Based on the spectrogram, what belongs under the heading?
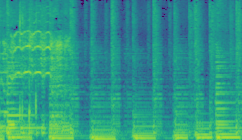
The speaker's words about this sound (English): Horses can sleep standing up. And they love to run fast.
